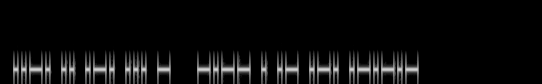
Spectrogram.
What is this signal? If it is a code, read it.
Morse code, heard as a keyed tone, about 30 wpm, 700 Hz. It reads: FIRST YEAR.
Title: Sentences from Top 1300 Words 30wpm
